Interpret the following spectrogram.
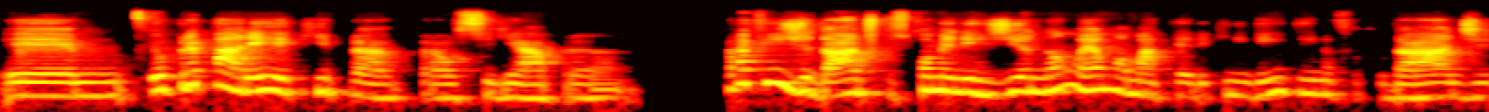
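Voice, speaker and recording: Moving at a moderate pace, the speech has lively intonation and a somewhat breathy quality. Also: woman, medium pitch for a woman. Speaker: energy regulation lawyer, webinar panelist. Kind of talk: webinar talk. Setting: video call.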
